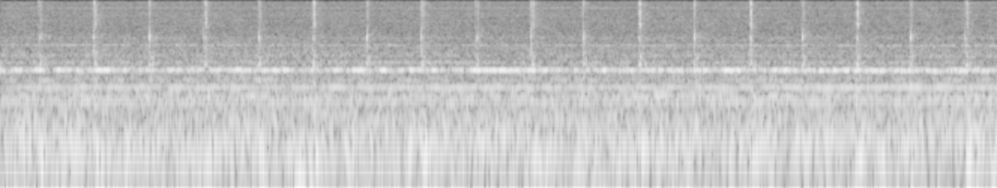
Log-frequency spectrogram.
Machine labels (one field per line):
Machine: valve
